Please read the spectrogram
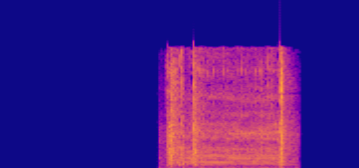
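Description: Camera shutter sound effect about a second in: a click, a short steady whir, and a sharper click as it cuts off.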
